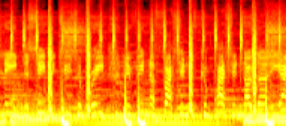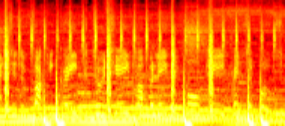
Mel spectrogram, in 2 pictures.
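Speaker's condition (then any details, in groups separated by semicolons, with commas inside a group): No condition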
